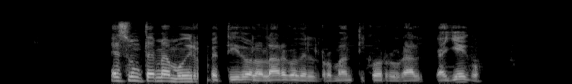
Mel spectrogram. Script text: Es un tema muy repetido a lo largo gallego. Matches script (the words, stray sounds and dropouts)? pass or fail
fail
